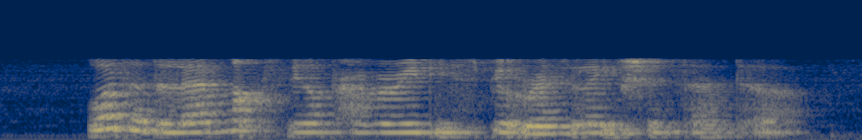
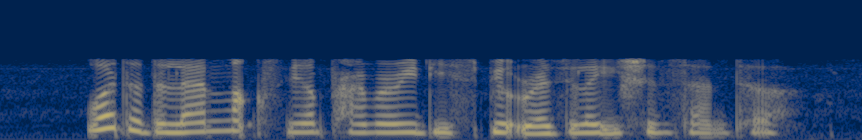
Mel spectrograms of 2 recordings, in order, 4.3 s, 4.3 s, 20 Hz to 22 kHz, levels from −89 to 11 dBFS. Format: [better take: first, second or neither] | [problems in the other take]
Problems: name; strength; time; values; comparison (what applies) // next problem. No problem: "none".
second | room echo; dies away in 0.3 s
